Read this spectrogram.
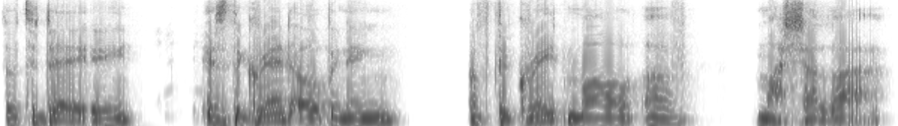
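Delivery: normal talking voice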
